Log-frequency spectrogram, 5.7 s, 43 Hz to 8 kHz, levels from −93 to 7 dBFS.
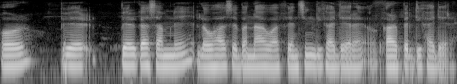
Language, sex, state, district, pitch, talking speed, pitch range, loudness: Hindi, male, Arunachal Pradesh, Longding, 125 Hz, 210 wpm, 120-130 Hz, -19 LUFS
